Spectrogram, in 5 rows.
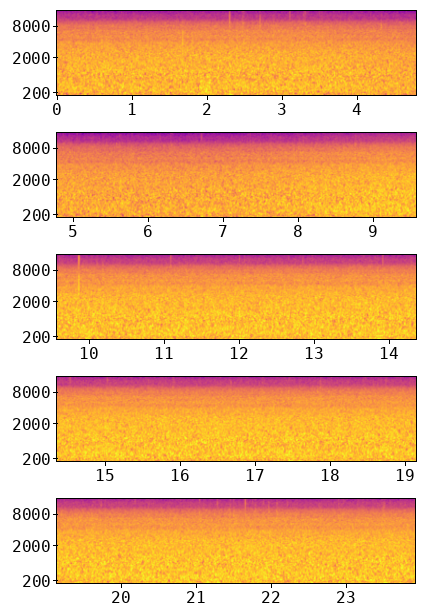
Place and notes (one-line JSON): {"title": "E Cherokee Dr Youngstown, Ohio - Summer Thunder", "date": "2020-07-11 09:00:00", "description": "I'm visiting my parents during the Covid-19 pandemic, sleeping in my childhood bedroom which has a porch off the back that faces Mill Creek Park. I loved listening to thunderstorms as a kid. So when one started, I set up my shotgun Mic and hit record. I believe I also caught the call of a Great Horned Owl and a bird I don't know.", "latitude": "41.08", "longitude": "-80.69", "altitude": "305", "timezone": "America/New_York"}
